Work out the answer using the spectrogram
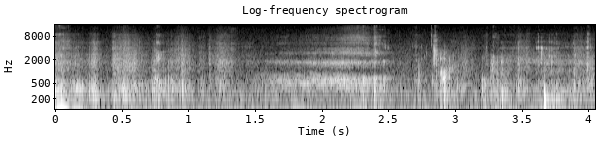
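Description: Faint chewing of a crisp layered wafer, with a few small crunching clicks near the end.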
